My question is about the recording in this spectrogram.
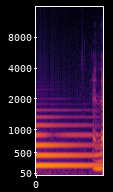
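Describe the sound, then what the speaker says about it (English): A steady mid-range musical note A holds for about a second before a voice begins speaking over its end. "Sometimes you can have A in the middle."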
